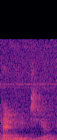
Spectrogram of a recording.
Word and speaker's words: Canutillo: Canutillo, yeah, Canutillo.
